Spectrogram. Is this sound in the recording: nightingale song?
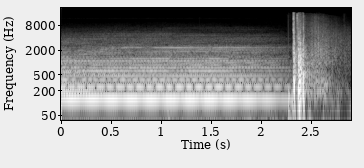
no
